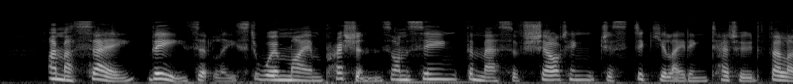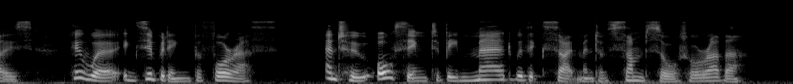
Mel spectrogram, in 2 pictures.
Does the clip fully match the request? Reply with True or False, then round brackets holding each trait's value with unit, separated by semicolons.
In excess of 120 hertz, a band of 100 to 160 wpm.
True (185 Hz; 140 wpm)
